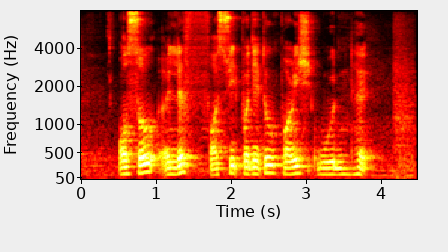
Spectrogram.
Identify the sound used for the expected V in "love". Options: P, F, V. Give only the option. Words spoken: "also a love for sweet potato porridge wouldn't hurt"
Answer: F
